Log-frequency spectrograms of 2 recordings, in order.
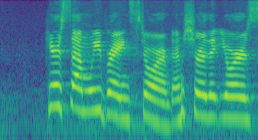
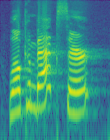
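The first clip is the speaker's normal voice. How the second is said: higher, louder bright greeting; cheerful welcome; 5 semitones higher, 6 dB louder than usual. Acted. Host welcoming the old man back, higher and louder. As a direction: greet him with delight.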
